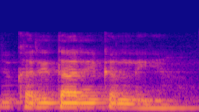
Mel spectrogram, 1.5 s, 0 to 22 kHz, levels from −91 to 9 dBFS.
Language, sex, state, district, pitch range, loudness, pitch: Garhwali, male, Uttarakhand, Uttarkashi, 100-120 Hz, -17 LUFS, 120 Hz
